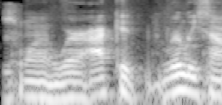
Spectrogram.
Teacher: You push that vowel really far forward in the mouth, pronouncing it more like kid rather than could. I immediately recognize this as the trait of the low back merger shift, and there's only a few places in the country where it's present.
